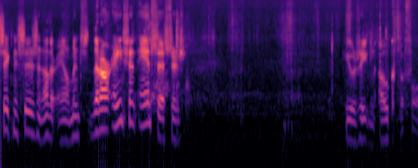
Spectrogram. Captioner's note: heaving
